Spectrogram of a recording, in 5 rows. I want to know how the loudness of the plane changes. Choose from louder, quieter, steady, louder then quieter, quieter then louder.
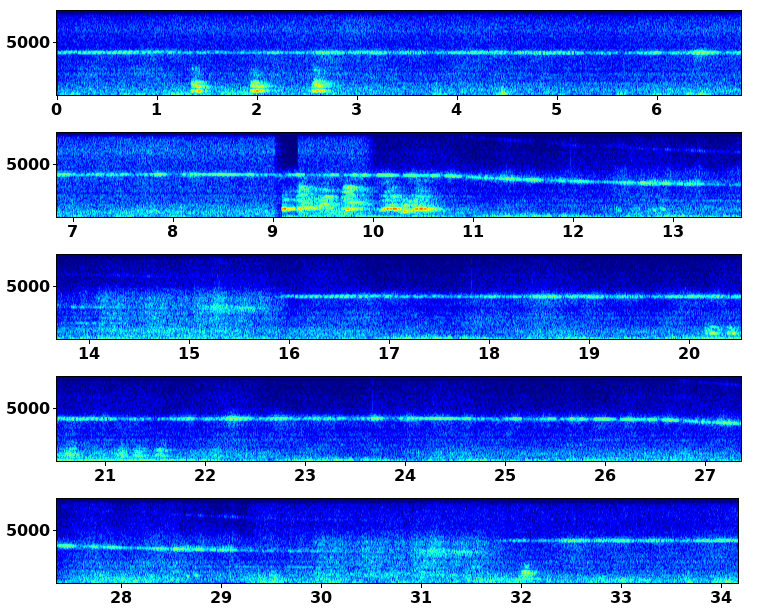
steady.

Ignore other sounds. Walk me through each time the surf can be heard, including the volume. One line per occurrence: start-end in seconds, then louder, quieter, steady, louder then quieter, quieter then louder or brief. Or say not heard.
0.0-34.1 steady.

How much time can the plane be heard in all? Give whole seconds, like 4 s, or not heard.
34 s.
